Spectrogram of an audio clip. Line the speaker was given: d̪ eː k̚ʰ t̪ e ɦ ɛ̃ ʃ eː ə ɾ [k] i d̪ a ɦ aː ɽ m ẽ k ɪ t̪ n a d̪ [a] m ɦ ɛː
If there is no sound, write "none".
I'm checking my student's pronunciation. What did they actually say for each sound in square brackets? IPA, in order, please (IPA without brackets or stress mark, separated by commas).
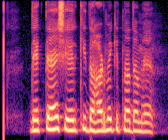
k, ɐ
